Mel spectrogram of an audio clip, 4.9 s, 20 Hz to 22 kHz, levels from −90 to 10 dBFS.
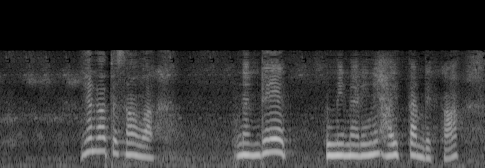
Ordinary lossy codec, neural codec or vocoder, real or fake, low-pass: none; codec, 16 kHz, 1.1 kbps, Voila-Tokenizer; fake; none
